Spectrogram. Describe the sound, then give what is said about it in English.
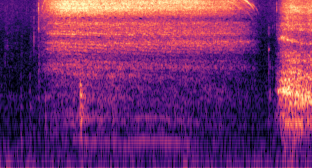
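A deep breath taken during a talk: a long, steady, airy inhale lasting nearly two seconds, followed by a louder, fuller rush of breath at the end. “The first thought is to take a deep breath.”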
